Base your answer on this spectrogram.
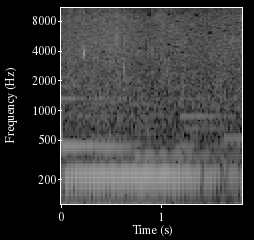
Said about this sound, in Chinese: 正巧，窗外传来淅淅沥沥的雨声，居然下雨了。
